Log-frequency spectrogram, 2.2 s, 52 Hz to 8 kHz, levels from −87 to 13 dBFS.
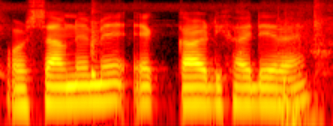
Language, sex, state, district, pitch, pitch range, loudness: Hindi, male, Arunachal Pradesh, Longding, 125 Hz, 120-130 Hz, -17 LUFS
